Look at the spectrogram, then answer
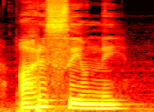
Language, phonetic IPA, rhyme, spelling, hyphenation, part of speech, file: Ukrainian, [ɐɦreˈsɪu̯nei̯], -ɪu̯nei̯, агресивний, агре‧сив‧ний, adjective, Uk-агресивний.ogg
- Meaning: aggressive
